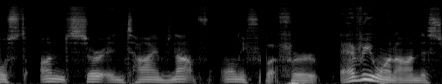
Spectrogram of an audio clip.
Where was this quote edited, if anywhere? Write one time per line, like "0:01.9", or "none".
0:02.6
